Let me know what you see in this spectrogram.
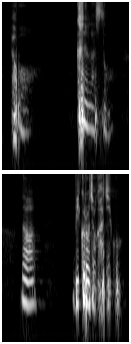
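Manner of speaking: quavering, trembling voice shaking on each word. Husband retells his wife's phone call after her car slid, imitating a trembling voice. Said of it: "떨리는 목소리로".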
